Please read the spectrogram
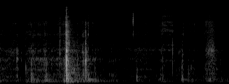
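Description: Handling noise close to the microphone: a sharp click about two-thirds of a second in, the loudest sound, followed by a smaller click and light knocks and rustles.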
